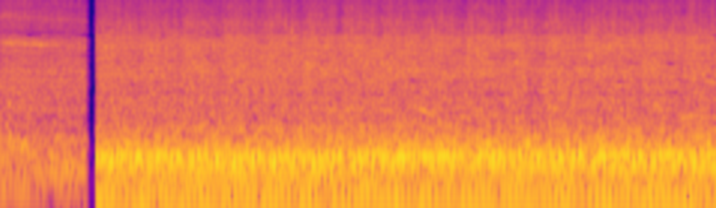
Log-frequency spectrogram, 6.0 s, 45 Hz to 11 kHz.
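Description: Lamborghini V12 engine in a custom-built motorcycle, running loud and steady with a fast, even firing pulse. It comes in abruptly about a second in, cutting off the quieter sound of the Scania DS14 V8 diesel in a Fordson tractor.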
